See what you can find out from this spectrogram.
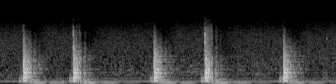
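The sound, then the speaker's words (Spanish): A girl hammers a nail with sharp, woody knocks in a steady, somewhat uneven rhythm. Each blow is a short, bright thwack that stands alone with no talk. “Mientras le dé al clavo, y tiene buen ritmo”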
